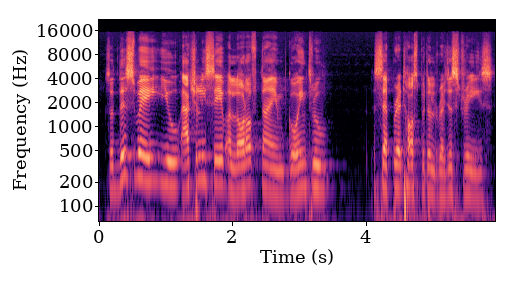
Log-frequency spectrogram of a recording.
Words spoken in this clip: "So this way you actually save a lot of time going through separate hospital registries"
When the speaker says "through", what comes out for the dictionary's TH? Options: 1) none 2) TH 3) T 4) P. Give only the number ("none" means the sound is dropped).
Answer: 3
